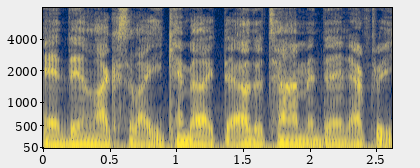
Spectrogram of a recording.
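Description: This is a man's voice, fairly low in pitch. It sounds somewhat breathy. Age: 30s. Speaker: podcast host, manga reviewer. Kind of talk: solo review monologue. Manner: casual, filler-heavy.

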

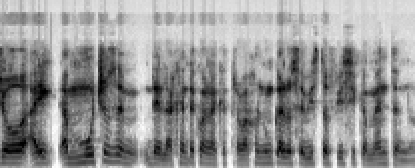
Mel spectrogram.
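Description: A man with a normal speaking voice and medium pitch talks with fairly even intonation, the sound dry and close with no echo and the background quiet. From Mexico. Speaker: game creative director. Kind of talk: interview.

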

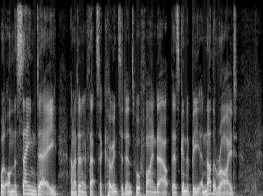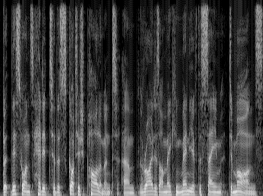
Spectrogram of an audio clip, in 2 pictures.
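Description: A man's medium-pitched voice in a British accent, fairly quick in pace, with very even loudness and ordinary pitch variation. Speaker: radio host. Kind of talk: casual radio interview. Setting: studio.

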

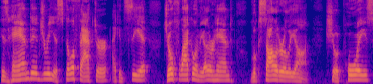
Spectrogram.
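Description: With an American accent, a man in an ordinary speaking voice talks at a moderate pace and a fairly high pitch with ordinary pitch variation, on a very clean recording with a silent background. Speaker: football scouting podcast host. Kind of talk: sports recap and analysis monologue. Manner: self-promoting, playful, confident.

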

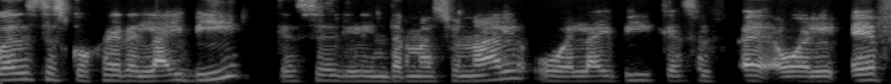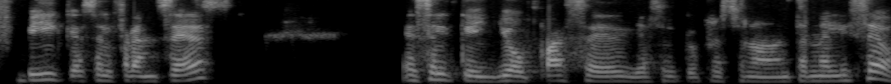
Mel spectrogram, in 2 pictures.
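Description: A woman speaks in a plain, everyday voice at a moderate pace, with a fairly low pitch. Her intonation is fairly even, and the sound is dry and close with no echo. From Mexico. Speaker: Spanish teacher and professional voice-over artist. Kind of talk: interview conversation.

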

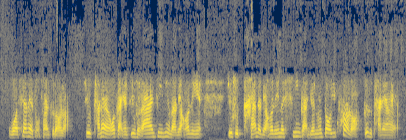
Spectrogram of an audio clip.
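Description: A woman talks at a very fast pace with medium pitch and ordinary pitch variation. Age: 40s. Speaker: caller to advice show. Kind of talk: personal problem call.

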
